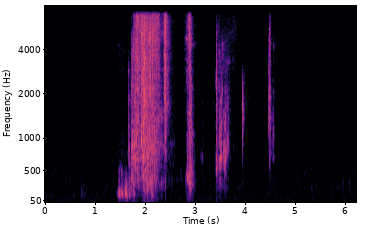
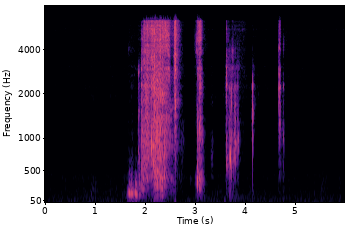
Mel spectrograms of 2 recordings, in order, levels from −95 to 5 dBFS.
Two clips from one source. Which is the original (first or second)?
first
